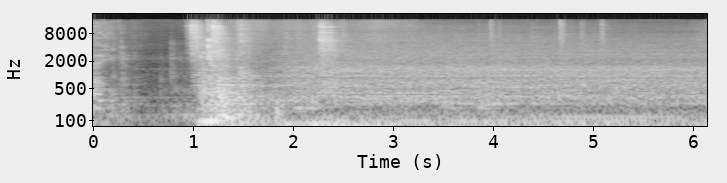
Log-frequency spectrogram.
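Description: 1972 VALMET-Schlieren single-speed traction elevator starting off after a floor button is pressed. About a second in there is a sudden clunk as the machine starts, then a steady low hum while the car travels.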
